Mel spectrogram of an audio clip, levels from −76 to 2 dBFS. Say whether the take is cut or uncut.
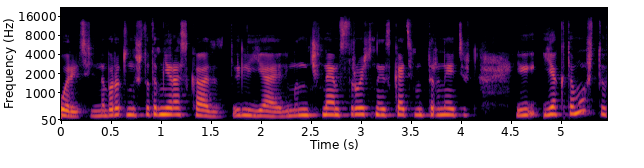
uncut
